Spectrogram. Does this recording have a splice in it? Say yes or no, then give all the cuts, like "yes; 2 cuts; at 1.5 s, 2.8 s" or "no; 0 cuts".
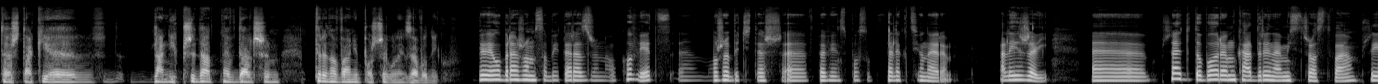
yes; 2 cuts; at 4.7 s, 10.0 s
